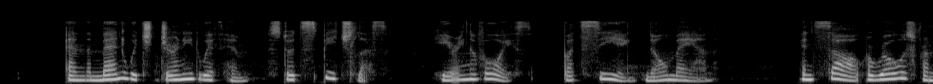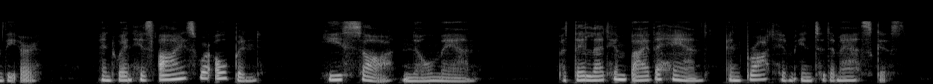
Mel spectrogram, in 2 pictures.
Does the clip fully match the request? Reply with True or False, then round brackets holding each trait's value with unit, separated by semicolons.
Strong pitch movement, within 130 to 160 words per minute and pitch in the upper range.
False (3.8 semitones; 140 wpm; 200 Hz)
